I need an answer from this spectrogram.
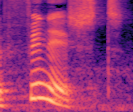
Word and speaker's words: finished: So finished, t, finished.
